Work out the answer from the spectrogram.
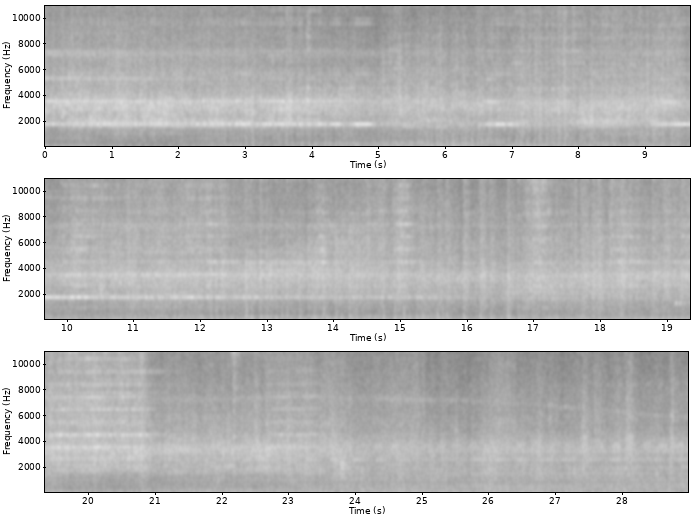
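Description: Freight cars of a Norfolk Southern manifest train, covered hoppers and tank cars, rolling past at speed: a steady rumble of steel wheels on rail with clicking over the joints. A thin, high, steady squeal from the cars comes and goes through the first half and then fades out.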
